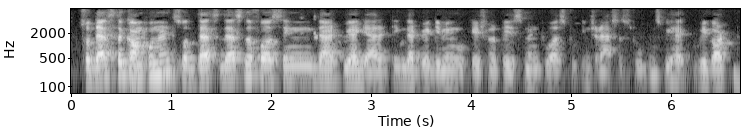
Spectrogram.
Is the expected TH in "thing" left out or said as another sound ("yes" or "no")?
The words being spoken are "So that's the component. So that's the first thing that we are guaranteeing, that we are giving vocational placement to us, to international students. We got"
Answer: yes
